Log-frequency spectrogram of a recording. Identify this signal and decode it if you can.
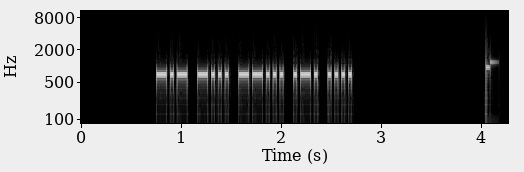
Morse code, heard as a keyed tone, about 36 wpm, 700 Hz. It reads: KB7RH
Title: USA Call Signs - 5 Characters - 4x Character Spacing - 35wpm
